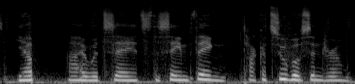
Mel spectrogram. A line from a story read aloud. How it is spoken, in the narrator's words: he nods his head very solemnly, and he says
